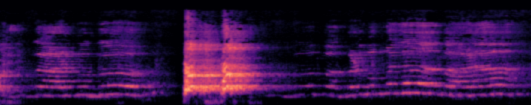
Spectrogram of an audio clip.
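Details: Pet Golden Retriever named Buzo giving one loud, harsh double bark midway, set between stretches of wavering, tonal voices or whines before and after.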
